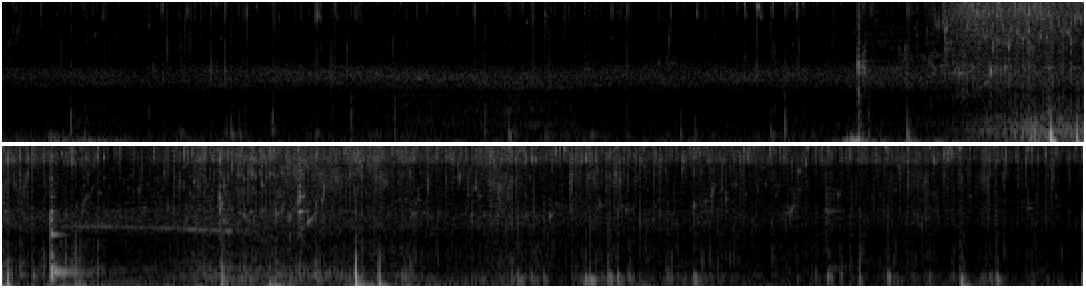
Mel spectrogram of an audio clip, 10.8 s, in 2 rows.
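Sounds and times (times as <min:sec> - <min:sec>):
carbonated drink fizzing: 0:04.2 - 0:10.6.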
